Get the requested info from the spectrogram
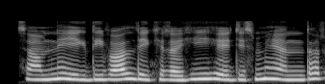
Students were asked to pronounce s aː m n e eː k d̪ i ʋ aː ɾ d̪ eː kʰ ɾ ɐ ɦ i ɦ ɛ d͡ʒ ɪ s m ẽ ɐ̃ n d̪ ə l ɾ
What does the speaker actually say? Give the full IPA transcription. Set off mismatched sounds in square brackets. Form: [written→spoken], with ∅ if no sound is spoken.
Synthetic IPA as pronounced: s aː m n e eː k d̪ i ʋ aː [ɾ→l] d̪ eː kʰ ɾ ɐ ɦ i ɦ ɛ d͡ʒ ɪ s m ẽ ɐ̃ n d̪ ə [l→∅] ɾ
